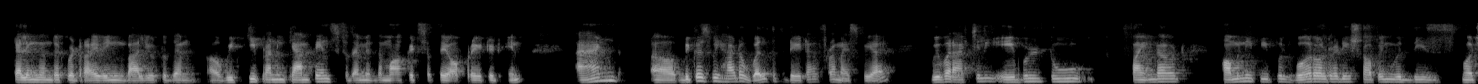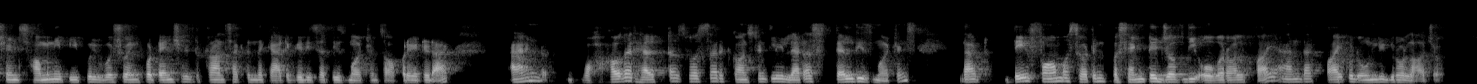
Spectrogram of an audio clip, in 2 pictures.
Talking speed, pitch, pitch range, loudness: 195 wpm, 115 Hz, 105-130 Hz, -27 LUFS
